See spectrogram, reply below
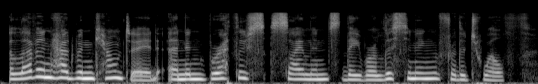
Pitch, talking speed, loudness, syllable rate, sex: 250 Hz, 155 wpm, -15 LUFS, 4.5 syllables/s, female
